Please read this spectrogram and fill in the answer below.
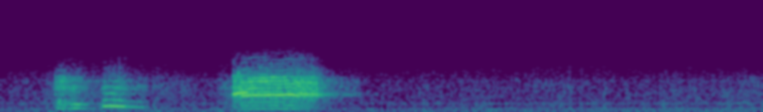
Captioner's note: child cooing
